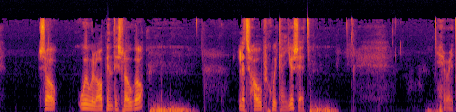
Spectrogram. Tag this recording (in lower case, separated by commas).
speech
